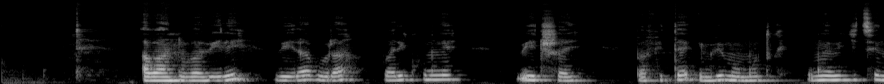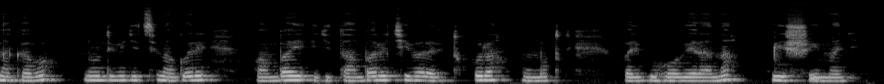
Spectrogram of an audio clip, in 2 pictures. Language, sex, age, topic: Kinyarwanda, female, 18-24, health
